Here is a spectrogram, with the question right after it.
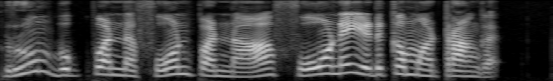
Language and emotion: Tamil, angry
